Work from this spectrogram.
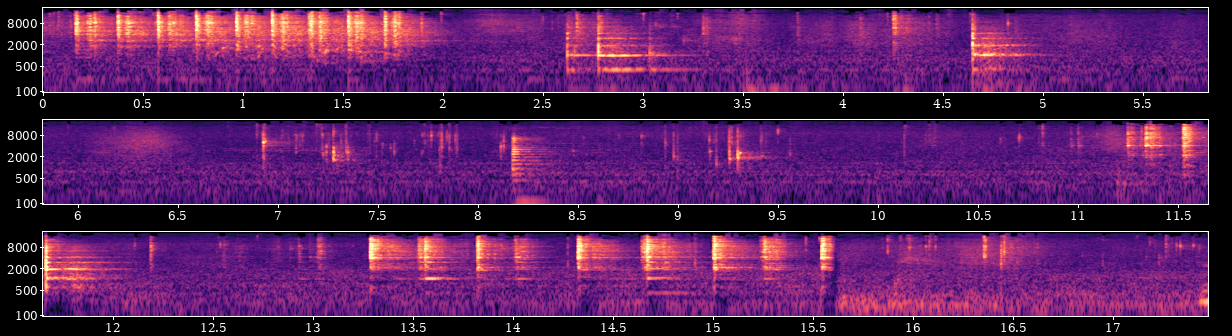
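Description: A whisk clatters and scrapes rapidly against a bowl in bursts, mixing chocolate cake batter, with pauses and a few clinks in between; no talking.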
